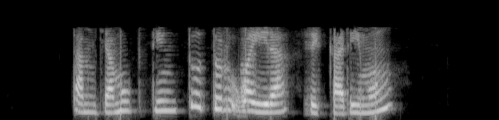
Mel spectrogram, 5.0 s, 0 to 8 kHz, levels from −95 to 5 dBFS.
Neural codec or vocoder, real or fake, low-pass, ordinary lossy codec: none; real; 7.2 kHz; AAC, 16 kbps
